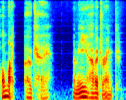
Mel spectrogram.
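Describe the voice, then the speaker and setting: A man's voice: on the low side, normal speed. A man co-commentating on a stream, blunt and profane, scoffing at a caller.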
